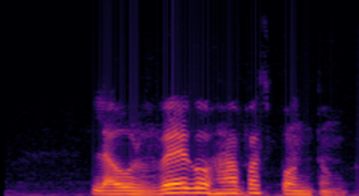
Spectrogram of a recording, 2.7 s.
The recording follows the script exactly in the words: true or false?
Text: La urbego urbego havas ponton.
false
